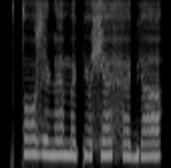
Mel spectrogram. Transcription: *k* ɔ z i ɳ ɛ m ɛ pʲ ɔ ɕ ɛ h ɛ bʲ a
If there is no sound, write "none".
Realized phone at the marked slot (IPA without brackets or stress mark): t̪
